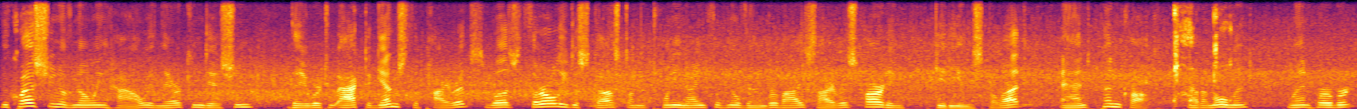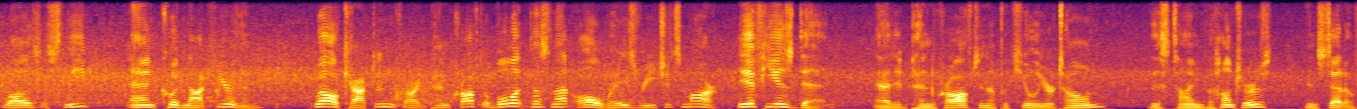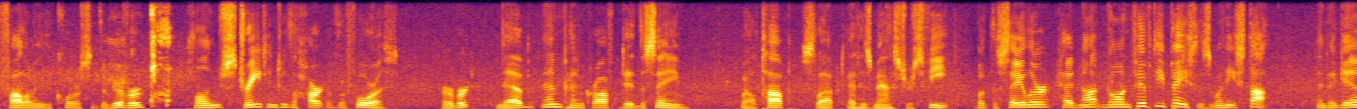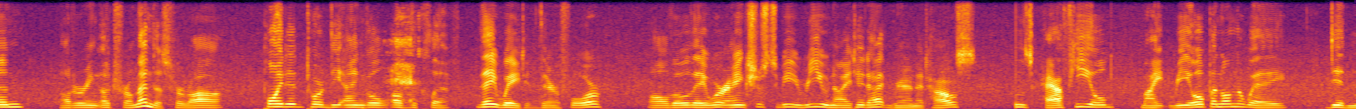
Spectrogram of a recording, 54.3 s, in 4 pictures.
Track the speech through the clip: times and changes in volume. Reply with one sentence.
The speech can be heard from 0.0 to 54.2 s, at a steady volume.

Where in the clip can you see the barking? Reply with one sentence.
You can't hear the barking here.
